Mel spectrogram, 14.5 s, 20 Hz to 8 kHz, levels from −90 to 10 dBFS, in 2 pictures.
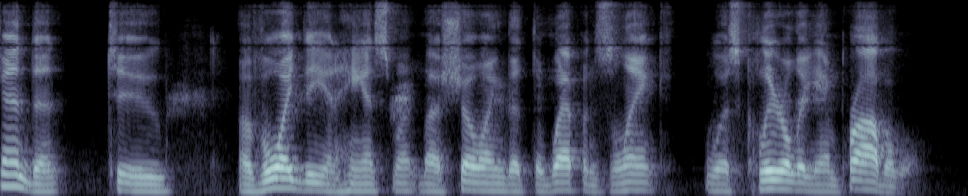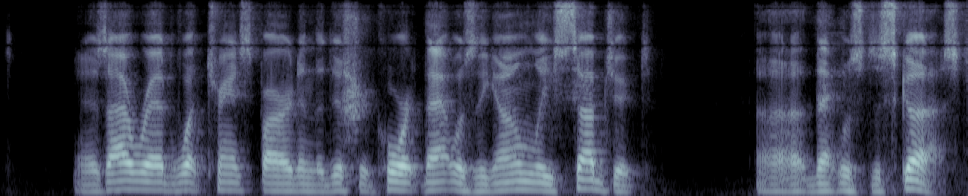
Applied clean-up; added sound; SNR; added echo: neural mask model DeepFilterNet 3.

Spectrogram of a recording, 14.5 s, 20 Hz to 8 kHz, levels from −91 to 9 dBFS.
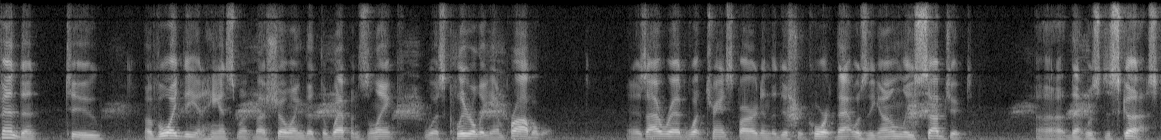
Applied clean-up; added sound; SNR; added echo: none; Fowl; 19 dB; none.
